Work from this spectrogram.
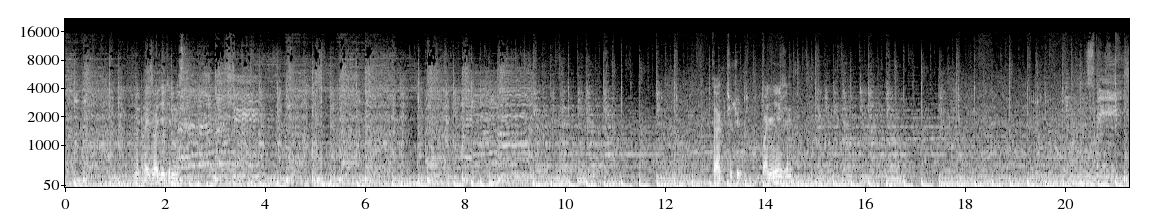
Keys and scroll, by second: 10.1 ctrl+z, 11.7 ctrl+z, 11.7 /, 12.2 space.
